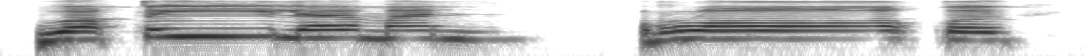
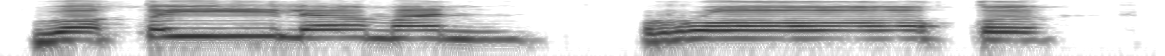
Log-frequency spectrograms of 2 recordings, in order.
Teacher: So instead of doing Idgham here, we will recite Noon Sakina and letter Ra clearly, because due to Sakht, both of the letters are not meeting each other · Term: Sakht, a breathless pause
